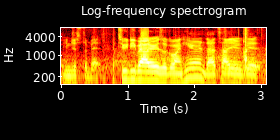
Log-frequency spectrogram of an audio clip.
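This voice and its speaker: A man's voice: medium pitch, fast talker, a little mellow, slight background noise. A middle-aged man casually walking through a product setup step by step, outdoors in the woods. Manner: easygoing, explains step by step while handling gear. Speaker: camping vlogger. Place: outdoors in sunny woods by a vehicle.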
